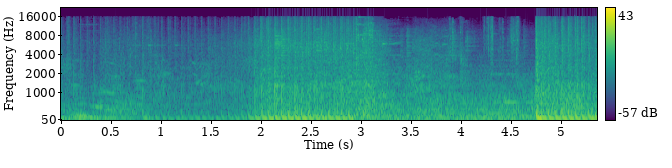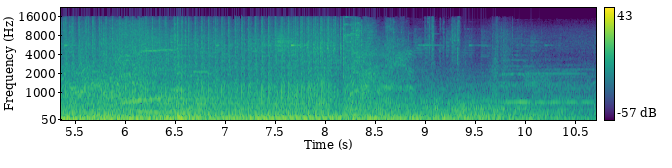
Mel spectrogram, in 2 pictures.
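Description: Rapid gunfire rattles and booms in bursts.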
